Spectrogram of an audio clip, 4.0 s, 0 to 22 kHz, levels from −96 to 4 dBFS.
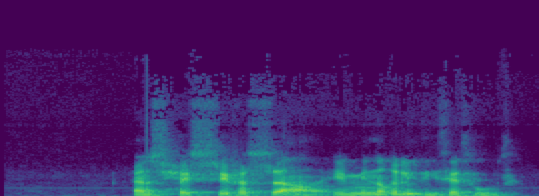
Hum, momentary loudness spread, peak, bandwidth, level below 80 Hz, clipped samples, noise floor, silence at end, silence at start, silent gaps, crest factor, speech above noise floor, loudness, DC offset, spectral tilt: none; 7 LU; -2 dBFS; 12.5 kHz; -54 dBFS; under 0.1%; -63 dBFS; 0.2 s; 1 s; none; 20 dB; 43 dB; -21 LUFS; under 0.1%; -6.5 dB/octave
